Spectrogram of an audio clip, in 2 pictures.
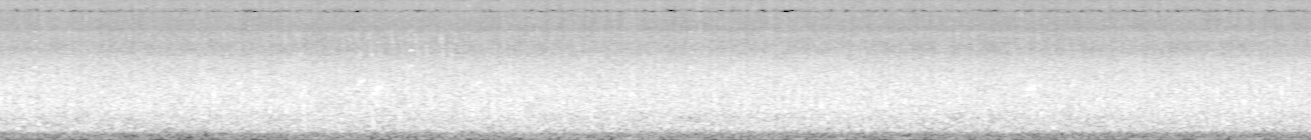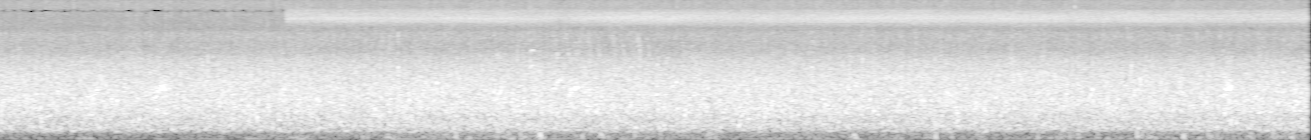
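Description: Running stream water: a steady, even rushing. A steady high-pitched hiss joins a little past the middle.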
